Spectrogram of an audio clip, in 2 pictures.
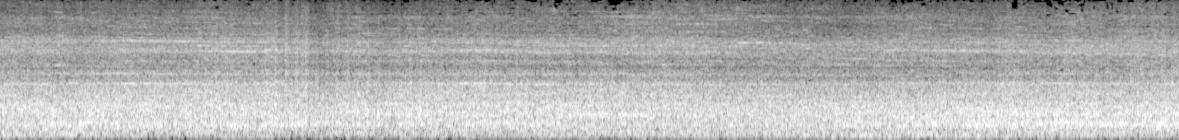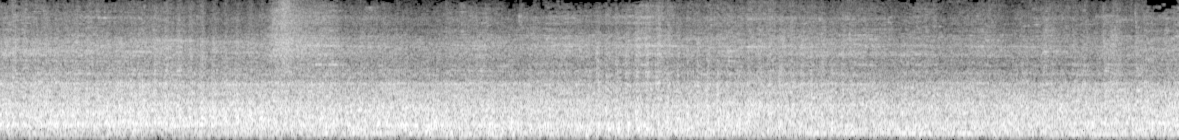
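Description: Freight train of intermodal trailer and container cars rolling past at speed, a steady rumble and rattle of steel wheels on rail with a faint high wheel squeal in places.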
